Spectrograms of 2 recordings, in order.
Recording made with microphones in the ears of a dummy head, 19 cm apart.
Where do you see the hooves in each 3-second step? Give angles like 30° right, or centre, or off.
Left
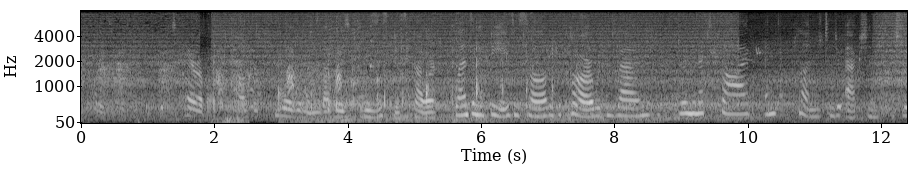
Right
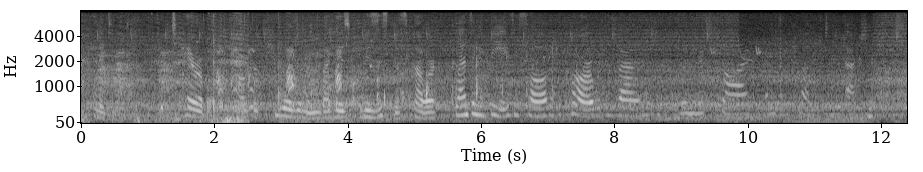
60° right, 30° left, 60° left, off.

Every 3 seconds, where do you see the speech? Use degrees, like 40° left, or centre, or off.
40° right, 10° right, 30° left, 60° left.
